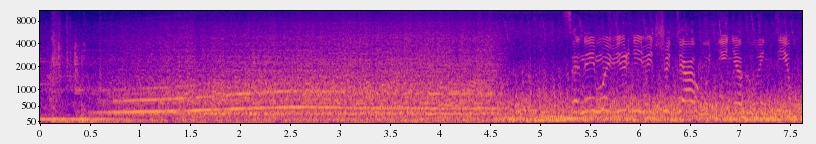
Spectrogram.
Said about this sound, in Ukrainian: Зараз ми відправляємо на чергове завдання екіпаж гелікоптеру «Мі-8».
